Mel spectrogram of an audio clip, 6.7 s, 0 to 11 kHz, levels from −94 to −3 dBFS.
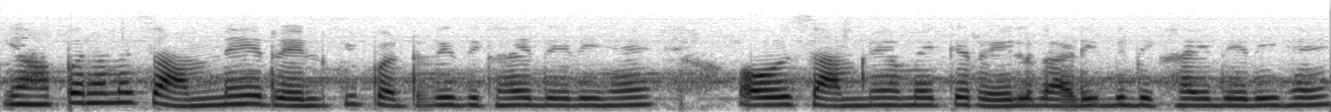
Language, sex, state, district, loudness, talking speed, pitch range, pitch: Hindi, female, Chhattisgarh, Bastar, -16 LUFS, 200 wpm, 205-225 Hz, 215 Hz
